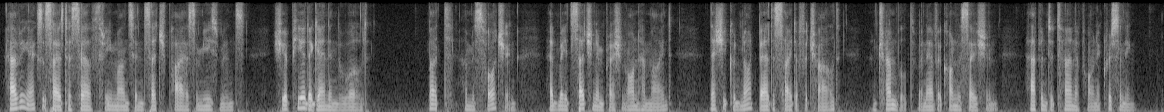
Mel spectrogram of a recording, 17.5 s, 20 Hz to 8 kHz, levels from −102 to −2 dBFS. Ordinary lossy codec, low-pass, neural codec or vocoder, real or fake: MP3, 64 kbps; 7.2 kHz; none; real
